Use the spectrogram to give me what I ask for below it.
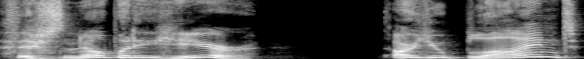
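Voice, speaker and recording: Man putting on a high-pitched, frantic young woman. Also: big pitch swings, slow, slightly rough, heavily acted. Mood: alarmed. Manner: urgent, exclamatory. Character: alarmed, excitable young woman in a fantasy tale.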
